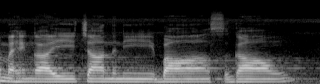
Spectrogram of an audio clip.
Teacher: अनुनासिक जिनके उच्चारण में मुहां और नाक दोनों से वायु बाहर निकलती है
